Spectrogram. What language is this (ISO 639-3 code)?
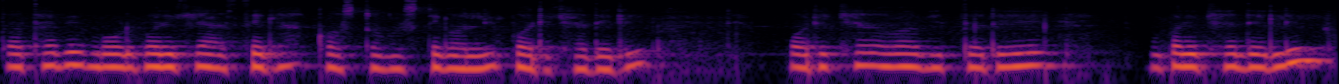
ori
